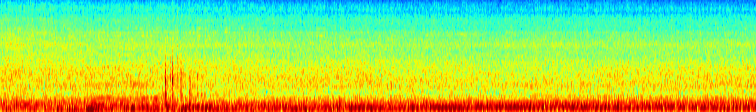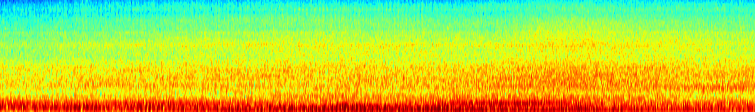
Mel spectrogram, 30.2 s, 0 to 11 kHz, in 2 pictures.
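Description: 1977 Ford Bronco's 302 V8 idling steadily just after a cold start.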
